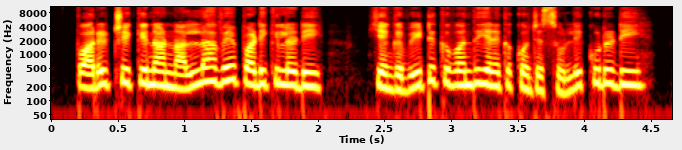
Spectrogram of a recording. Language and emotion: Tamil, sad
